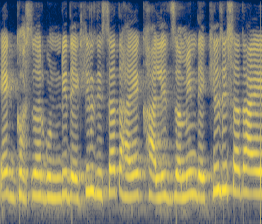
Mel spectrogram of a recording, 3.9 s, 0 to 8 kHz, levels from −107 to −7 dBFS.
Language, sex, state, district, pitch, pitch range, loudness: Marathi, female, Maharashtra, Dhule, 270 Hz, 255-295 Hz, -15 LUFS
